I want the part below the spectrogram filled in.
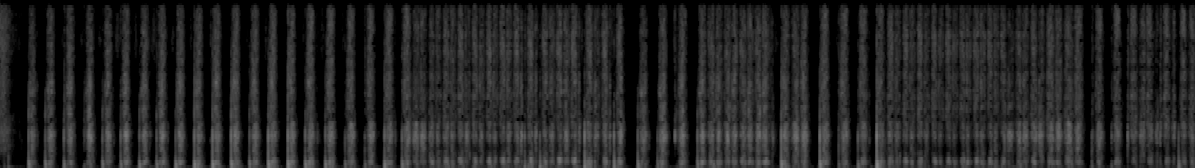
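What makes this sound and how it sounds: A colored pencil is rubbed back and forth on a flat sheet of drawing paper, making a quick series of dry, bright, scratchy strokes. The strokes are clearly separated at first, then run together into a steady rasping hiss with brief pauses between bursts.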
